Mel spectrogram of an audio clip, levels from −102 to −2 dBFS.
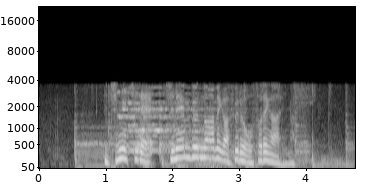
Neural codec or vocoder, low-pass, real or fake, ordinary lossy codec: vocoder, 44.1 kHz, 80 mel bands, Vocos; 3.6 kHz; fake; none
